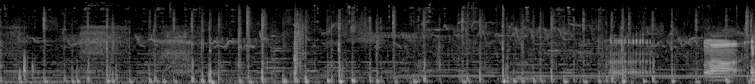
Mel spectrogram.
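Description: Horse hooves clip-clop steadily at riding pace in the Kingdom Come Deliverance video game, a dense run of hoofbeats with a brief whinny and background music underneath.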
